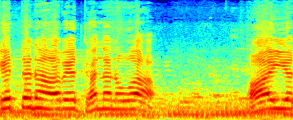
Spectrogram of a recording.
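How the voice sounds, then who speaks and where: A man's voice over crowd noise in the background. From Rajasthan, Jodhpur district. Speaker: villager with a complaint. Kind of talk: interview. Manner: animated.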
